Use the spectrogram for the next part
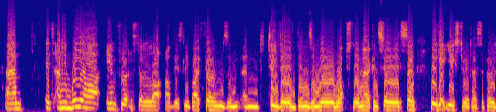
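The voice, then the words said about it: Welsh accent. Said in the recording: “who is in Wales in the United Kingdom ... Gotta love the accent also.”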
